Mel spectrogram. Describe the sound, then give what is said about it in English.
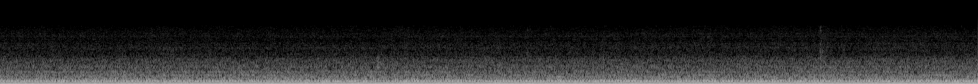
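An engine runs steadily throughout, a continuous low droning hum with a broad rumbling wash over it, unchanging in level from start to finish, with no voices. “The mind can say, oh, the sound of an engine, this is a distraction.”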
